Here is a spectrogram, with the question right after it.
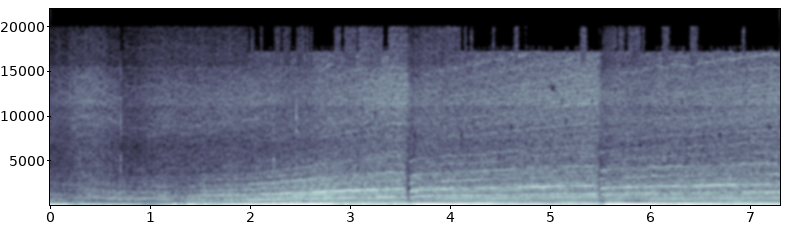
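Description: A race car in the Gran Turismo 5 video game accelerates hard through repeated gear changes, its engine whine rising steadily and dropping at each shift, loud and steady with no talk.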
